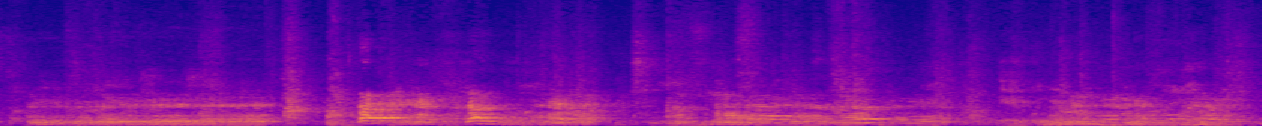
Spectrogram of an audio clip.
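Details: Huskies left home alone while their owners run errands, young Gertie among them at one year old. Drawn-out, wavering harmonic howls and talkative yowls overlap through the whole stretch, rising and bending in pitch with short breaks between.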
